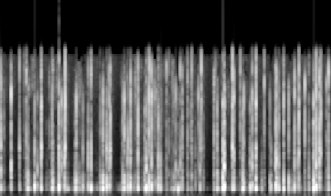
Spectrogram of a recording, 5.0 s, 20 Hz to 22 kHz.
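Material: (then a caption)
Glass. Long nails tap rapidly on the glass bottom of a small wax-filled aroma candle jar labeled Lavender. The result is a quick, uneven stream of sharp, dry clicks, each with a short glassy ping around 940 Hz that dies away almost at once.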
